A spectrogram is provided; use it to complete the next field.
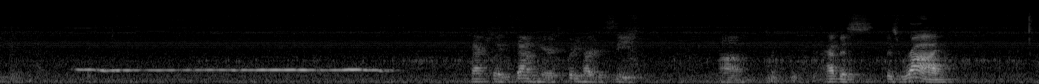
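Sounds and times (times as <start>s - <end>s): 
person whistling a steady tone: 0.8s - 4.0s
speech: 4.7s - 6.5s, 7.2s - 9.6s.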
